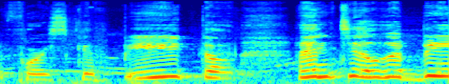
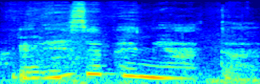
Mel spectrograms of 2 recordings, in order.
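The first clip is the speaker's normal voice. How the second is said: whispered; 11 dB quieter than usual. Real, not acted. Whispered aside to child.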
